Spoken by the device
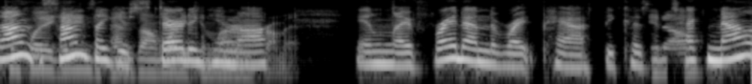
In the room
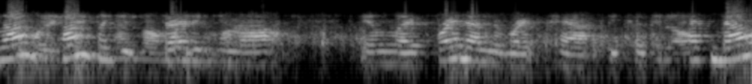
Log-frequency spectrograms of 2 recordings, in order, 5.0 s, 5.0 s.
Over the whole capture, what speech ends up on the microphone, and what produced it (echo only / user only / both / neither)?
echo only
